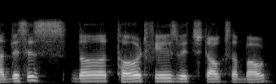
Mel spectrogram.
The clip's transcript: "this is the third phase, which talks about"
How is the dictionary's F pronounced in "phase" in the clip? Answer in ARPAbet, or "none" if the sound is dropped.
F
